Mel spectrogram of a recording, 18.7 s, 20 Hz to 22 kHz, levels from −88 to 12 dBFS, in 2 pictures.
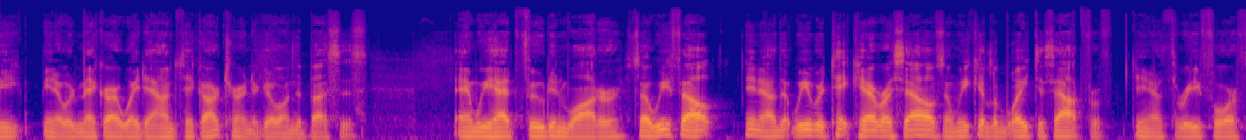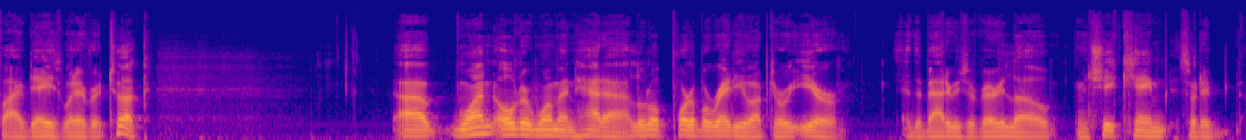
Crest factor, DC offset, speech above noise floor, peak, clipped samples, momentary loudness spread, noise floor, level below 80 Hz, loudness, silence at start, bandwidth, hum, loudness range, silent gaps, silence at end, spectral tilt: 20 dB; under 0.1%; 40 dB; 0 dBFS; under 0.1%; 10 LU; -59 dBFS; -48 dBFS; -20 LUFS; 0 s; 16.5 kHz; none; 6 LU; none; 0.15 s; -6.5 dB/octave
